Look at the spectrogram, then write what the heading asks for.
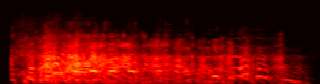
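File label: smeh, laughter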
